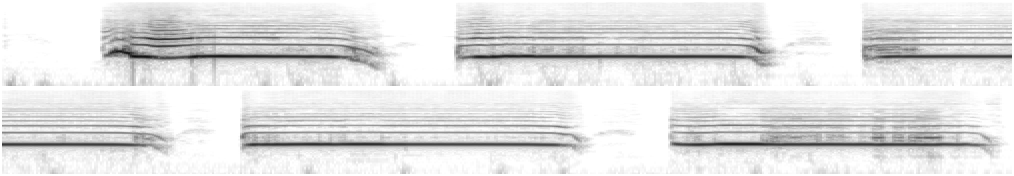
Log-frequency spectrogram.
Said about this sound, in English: We're going to blow the shofar. We're going to sound the alarm.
